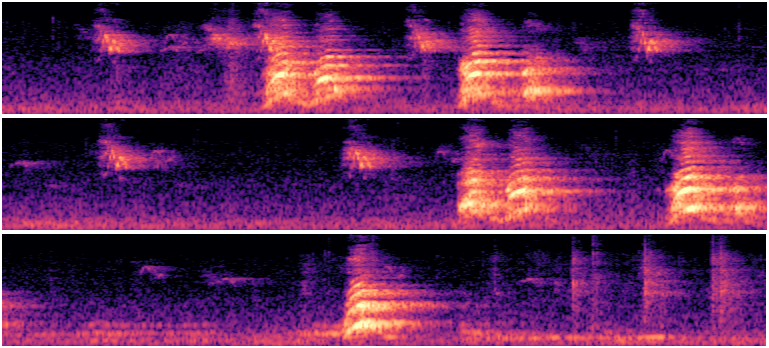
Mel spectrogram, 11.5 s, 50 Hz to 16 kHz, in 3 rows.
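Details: At 11:31 AM on April 18, 2012, a neighbour's dog barks outdoors, recorded by iPhone 4S: sharp, ringing barks in pairs and singles a second or two apart, with soft bird chirps between.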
